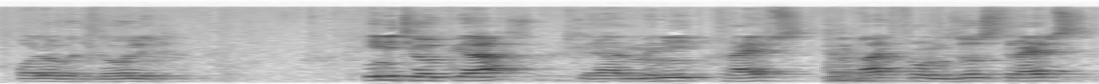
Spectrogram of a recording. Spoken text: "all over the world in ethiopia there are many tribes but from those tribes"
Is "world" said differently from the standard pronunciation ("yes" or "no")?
yes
